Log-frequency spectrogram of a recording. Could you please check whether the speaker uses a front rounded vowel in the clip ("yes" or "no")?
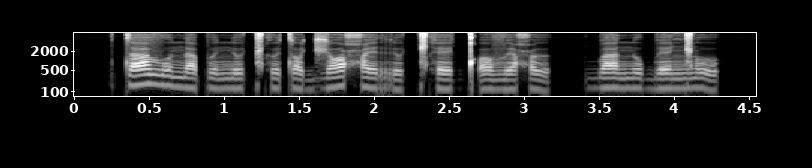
no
